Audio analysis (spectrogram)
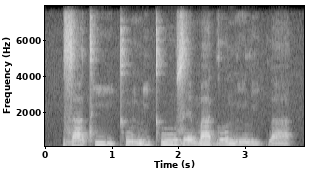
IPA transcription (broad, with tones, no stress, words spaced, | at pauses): za˨tʰiː˦˨ kʰũ˨ɲi˦kʰuː˦zɛ˨ ma˦ ɡo˨˦nĩ˨ li˦kʷa˨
